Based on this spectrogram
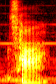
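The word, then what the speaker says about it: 茶: chinese lesson for you in cantonese you pronounce tea as cha around the tang dynasty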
